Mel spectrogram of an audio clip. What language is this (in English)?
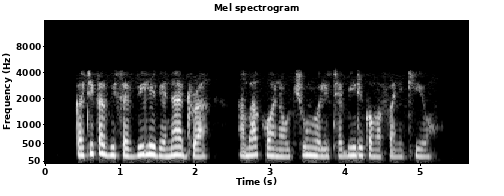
Swahili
